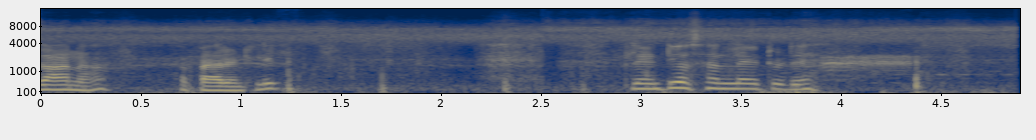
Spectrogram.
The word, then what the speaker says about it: Jana: in a place called anna which no locals pronounces zana apparently plenty of sunlight today very less clouds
